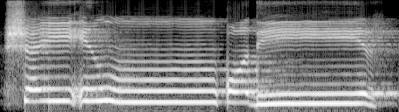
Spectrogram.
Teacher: حمزہ دو زیر ان ہوتا ہے تو ان ہم نے نون کی آواز کو چھپانا ہے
